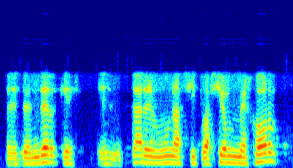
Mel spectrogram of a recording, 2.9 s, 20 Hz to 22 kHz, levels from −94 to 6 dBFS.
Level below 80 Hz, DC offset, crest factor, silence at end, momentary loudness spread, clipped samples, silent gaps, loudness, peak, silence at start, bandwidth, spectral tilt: -70 dBFS; under 0.1%; 20 dB; 0.2 s; 13 LU; under 0.1%; none; -20 LUFS; -2 dBFS; 0.05 s; 4 kHz; -9.5 dB/octave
